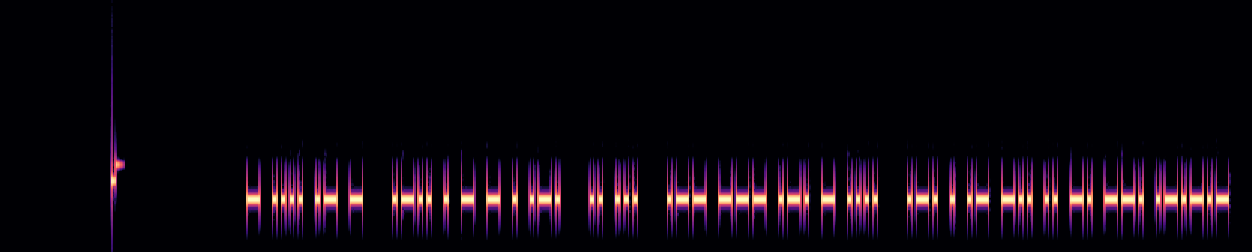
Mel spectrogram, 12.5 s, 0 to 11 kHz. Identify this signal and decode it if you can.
Morse code, heard as a keyed tone, about 27 wpm, 700 Hz. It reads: THAT LETTER IS WORTH READING.
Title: Sentences from Top 1000 Words - Review Part 3 - 28wpm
